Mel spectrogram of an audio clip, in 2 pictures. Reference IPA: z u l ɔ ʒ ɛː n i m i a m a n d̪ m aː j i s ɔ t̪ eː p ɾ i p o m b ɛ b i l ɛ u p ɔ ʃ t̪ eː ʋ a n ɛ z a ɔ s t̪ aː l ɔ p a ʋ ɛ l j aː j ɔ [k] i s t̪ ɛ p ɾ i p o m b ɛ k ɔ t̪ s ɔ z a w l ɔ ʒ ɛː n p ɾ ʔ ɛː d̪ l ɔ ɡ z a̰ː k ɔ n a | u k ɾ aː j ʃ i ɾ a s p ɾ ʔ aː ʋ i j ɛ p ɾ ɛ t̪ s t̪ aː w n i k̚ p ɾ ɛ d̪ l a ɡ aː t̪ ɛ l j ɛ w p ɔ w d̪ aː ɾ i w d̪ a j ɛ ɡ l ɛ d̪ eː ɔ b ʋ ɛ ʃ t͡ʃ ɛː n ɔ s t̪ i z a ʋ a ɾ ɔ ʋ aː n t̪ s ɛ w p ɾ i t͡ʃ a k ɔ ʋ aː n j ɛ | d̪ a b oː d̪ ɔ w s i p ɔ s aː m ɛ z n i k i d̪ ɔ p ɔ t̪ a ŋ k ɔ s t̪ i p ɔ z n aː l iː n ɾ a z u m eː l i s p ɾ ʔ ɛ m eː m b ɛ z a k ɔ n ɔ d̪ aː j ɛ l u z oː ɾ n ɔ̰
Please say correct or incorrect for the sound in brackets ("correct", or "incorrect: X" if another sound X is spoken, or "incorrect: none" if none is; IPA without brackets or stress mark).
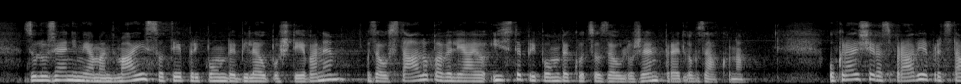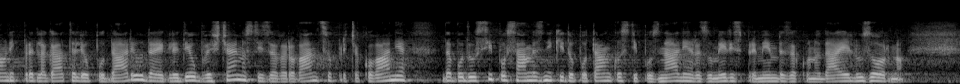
incorrect: ʔ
